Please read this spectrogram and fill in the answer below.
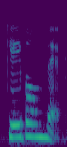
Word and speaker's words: Gabelnick: get the website right is it gable like gable without the e ni ck gable Nik GA b l ni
